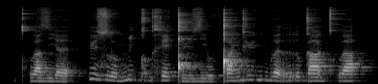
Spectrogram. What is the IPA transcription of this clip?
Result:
kʷʰ aː˨ z j ɛ˨ | y˦˨ z l u˨ m i˦˨ ɡ ɔ˦ ɡ x e˦ ǃ yː˨ z j u˨ ǃ a˧ ŋ ɡ yː˦ ɡ m b əː˦˨ r u˦ ɡ aː˦ ɡ kʷʰ a˦

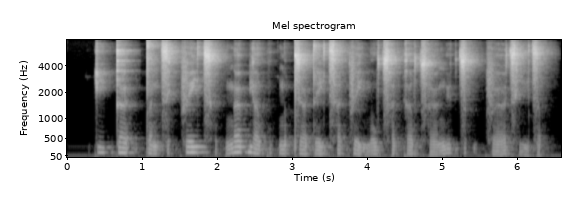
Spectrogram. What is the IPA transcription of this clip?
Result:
k iː˧ k̚ t̪ œː˨ t̚ ɐ˧ p̚ t̪ ɐ˨˩ n t͡s ɪ˨ k̚ f e˥ j t͡sʰ ʊ˨ k̚ ŋ œː˥ p̚ j ɐ˧ w kʷ ɪ˧ k̚ n̪ ɐ˧ p̚ t͡s œː˨˩ t̪ e˨˩ j t͡sʰ ɐ˨˥ t̚ f e˨˩ j n̪ o˧ w t͡sʰ ɐ˧ t̚ k ɐ˨ w t͡sʰ œː˨˧ ŋ yː˥ k̚ t͡s ʊ˧ k̚ ɐ˨ k̚ f œː˨˥ t͡sʰ iː˨˩ t͡s ɐ˨˥ p̚

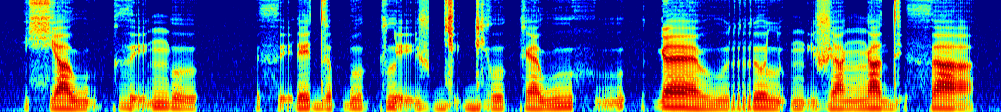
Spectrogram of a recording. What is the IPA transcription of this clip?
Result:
ç a w ṵ k ð ḛ ŋ ʊ | θ ḛ ɾ e d ə ɓ ʊ k l ḛ ʒ ɟ ḛ ɡ j ʊ k æ w u h ṵ | ɠ æ β u r ʊ l ṵ ŋ ḛ ʒ a ŋ a d ḛ θ a

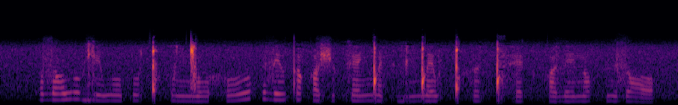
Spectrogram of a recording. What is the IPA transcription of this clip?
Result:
z ɔ w o ɡ j e w o p o ǃʰ o ŋ͡ǀ o h o | z e tʷ ɨ qʷ e ʃ ɨ k ɛ ŋ͡ǃ ɛ k ɡ ɨ ŋ͡ǃ ɛ w ǃʰ ə ǃʰ ɛ k qʷ ɨ z e n ɔ k ɨ z ɔ

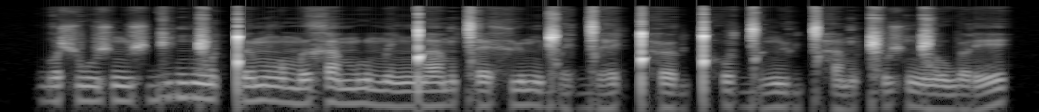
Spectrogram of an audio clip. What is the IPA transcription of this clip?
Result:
ɡ ɔ ʃ w u ʃ ŋ y ʃ ɡ i ɡ ŋ͡ǁ u ǃ ø m ŋ ɔ m ə x a m u m e ŋ͡ǃ a m ǀ ɛ x y m ɡ͡ǁ ɛ ɡ͡ǀ ɛ ǃʰ œ ɡ ǃʰ o ɡ͡ǀ ə ŋ y ɡ ǀʰ a m ǁ u ʃ ŋ͡ǁ o w œ ɾ e

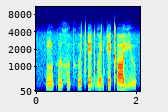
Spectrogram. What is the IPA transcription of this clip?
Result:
ŋʷ ɪ˦ kʷ i˦˨ xʷ ɪ˦ kʷʰ e˨ tʼ e˦ d ɡʷ ɪː˧ d k e˦ kʼ ɒː˦ vʲ u˨

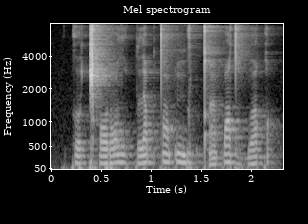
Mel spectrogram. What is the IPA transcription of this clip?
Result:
k ɤ˩ ǁʰ ɔ˩ ɾ o˧ ðˤ o̤˩ p l ɛ˥ p tˤ ɛ̃˥ p ŋ ɡ ɯ˧ p qʼ ɛ̃˩ p o˥ dˤ o̤˩ b o˧ q

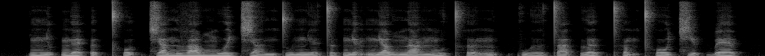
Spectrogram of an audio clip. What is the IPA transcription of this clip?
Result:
ɲ ə˨˩ p̚ ŋ ɛ˧ ʔ ə˨˩ t̚ t̪ʰ o˨˩ t̚ t͡ɕ a˨˦ n v a˧ w m u˨˦ ə̯ t͡ɕ a̤˨˩ n t̪ ṳ˨˩ ɲ ɛ̤˨˩ t̪ ə˦˥ t̚ ɲ a̰˧˨ ŋ ɲ a˧ w n a˧ ŋ m u˧ t̪ʰ ə˧˩˨ n | k w ə̤ː˨˩ t̪ a˨˩ t̚ l ə˦˥ t̚ t̪ʰ ə̰˧˨ m t̪ʰ o˧ t͡ɕ e˨˩ p̚ ɓ ɛ˦˥ p̚

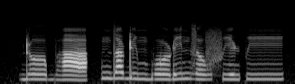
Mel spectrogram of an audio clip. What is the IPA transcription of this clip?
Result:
ɖ ɤː˨ bʱ a˨ | n d a˦ ɖ i˨ m b oː˨ ɽ i˦ n z ɤ˨ v f iː˨ ɳ p iː˦

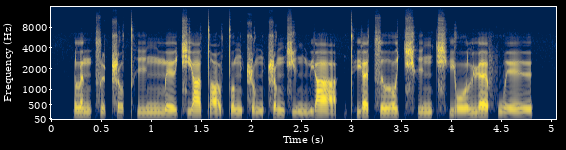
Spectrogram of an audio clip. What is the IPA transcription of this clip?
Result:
l ə˥˩ n t͡s ɹ̩˩ ʈ͡ʂ ɤ˧˥ t̪ʰ i˥ ŋ m e˥ ɪ̯ t͡ɕ j ä˥˩ t̪ ɑ˨˩ ʊ̯ t̪ ɤ˥˩ ŋ ʈ͡ʂ ʊ˨˩ ŋ ʈ͡ʂ ɤ˥˩ ŋ ɕ i˨˩ ŋ m j ä˥˩ | t̪ʰ j ɛ˥˩ t͡s ɹ̩˥ ɤ˥˩ t͡ɕʰ i˥ ŋ t͡ɕʰ j o˧˥ ʊ̯ l ɥ ɛ˥˩ f w e˥ ɪ̯

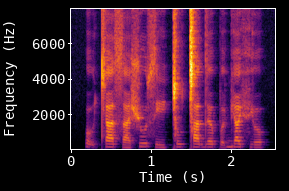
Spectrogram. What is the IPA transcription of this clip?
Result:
o̰˦ cʰ a˧ s a˨ ʃ u˦ s iː˨ ǀ u˧ ǀ a˧ d əː˧ p ə̰˦ bʲ ɑ˦ fʲ o˧

